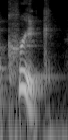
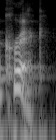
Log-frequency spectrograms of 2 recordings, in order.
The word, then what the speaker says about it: creek: in gilead you would call that small stream a creek but in ephraim you'd call it a crick so if you said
